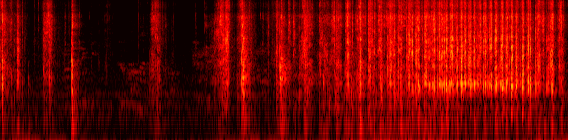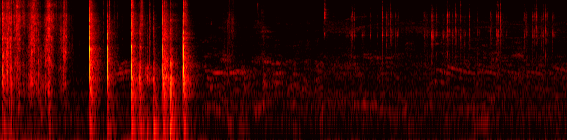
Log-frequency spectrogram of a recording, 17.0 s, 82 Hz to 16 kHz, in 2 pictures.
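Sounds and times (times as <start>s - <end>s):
whisk clicking and scraping metal bowl: 3.1s - 9.6s.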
